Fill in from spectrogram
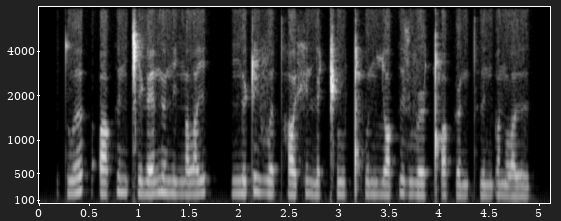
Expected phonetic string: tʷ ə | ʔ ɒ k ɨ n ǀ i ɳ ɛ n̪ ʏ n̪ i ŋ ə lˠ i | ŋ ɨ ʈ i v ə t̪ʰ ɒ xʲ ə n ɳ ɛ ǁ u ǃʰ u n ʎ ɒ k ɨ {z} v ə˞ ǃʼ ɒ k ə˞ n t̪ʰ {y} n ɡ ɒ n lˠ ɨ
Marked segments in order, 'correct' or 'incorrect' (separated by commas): correct, incorrect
